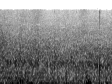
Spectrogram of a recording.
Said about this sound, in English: And unfortunately, I think this is going to be a terribly windy one because I'm by a main road, there's a lot of traffic, and there's a lot of wind. Well, slight breeze.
